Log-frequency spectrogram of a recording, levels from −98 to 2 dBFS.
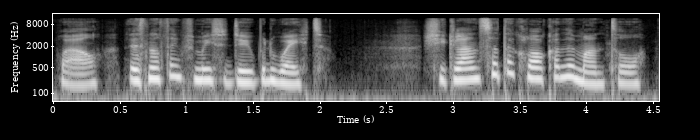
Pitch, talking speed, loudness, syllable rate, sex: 225 Hz, 225 wpm, -16 LUFS, 6.1 syllables/s, female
